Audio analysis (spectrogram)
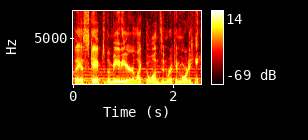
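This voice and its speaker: A man's voice: medium pitch, a little fast. A man co-hosting a comedy stream, chatting casually with playful, wry asides. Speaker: co-host of a comedy improv livestream. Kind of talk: casual comic banter. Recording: clear music behind the voice. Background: music.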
